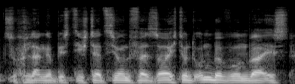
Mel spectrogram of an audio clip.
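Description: An actor playing a bored, sardonic cynic who mutters sarcastic remarks in a science-fiction radio drama. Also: male voice, deep voice, level tone, normal speed, a little mellow, lightly acted. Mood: dry, cynical. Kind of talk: 1970s radio drama dialogue.

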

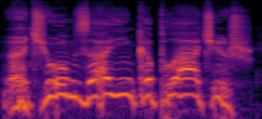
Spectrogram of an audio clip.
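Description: A performer voicing a bold grey wolf with a loud, howling delivery in a children's fairy-tale audio play. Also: high-pitched, lively intonation, very slow, gravelly, husky, no room sound, clean studio sound, heavily acted. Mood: brash comforting.

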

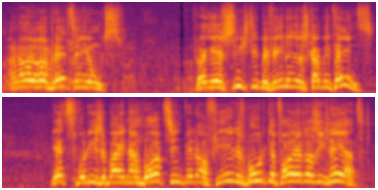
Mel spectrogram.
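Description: An edgy ship's mate in a radio play. He barks urgently in a raised, high voice, stern and on guard. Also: normal speed. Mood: stern, ordering. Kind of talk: German radio play acting.

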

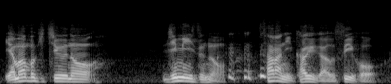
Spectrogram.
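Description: A man's voice: medium pitch, very animated, normal speed. Self-deprecating man guesting on lo-fi radio. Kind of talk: casual radio guest chat. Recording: dull lo-fi radio sound.

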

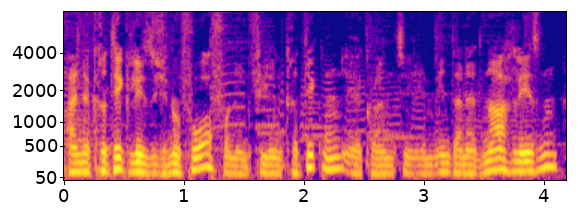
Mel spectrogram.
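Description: A man's voice: mid-range voice, expressive, brisk, loud music behind the voice. A man reading scripted film commentary as host of an alternative radio programme.

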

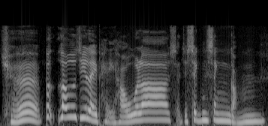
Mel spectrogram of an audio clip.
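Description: A woman's voice: fairly high pitch, expressive, measured pace, dry recording. An actress playing a cheeky, grumbling young woman in a radio drama, with a Hong Kong Cantonese accent. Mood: petulant. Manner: teasing, petulant.

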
